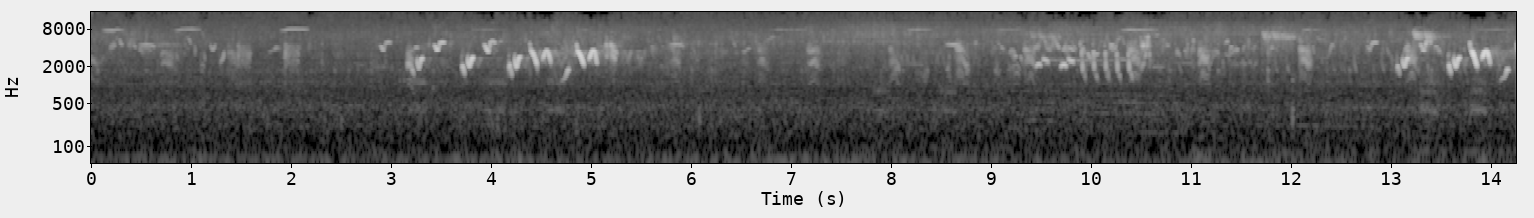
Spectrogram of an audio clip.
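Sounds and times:
common nightingale Luscinia megarhynchos singing: 0.0 - 14.2.

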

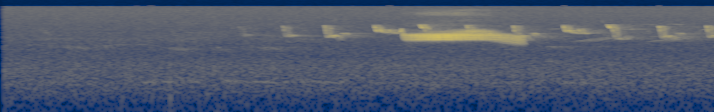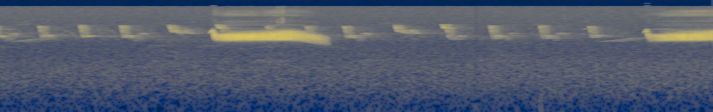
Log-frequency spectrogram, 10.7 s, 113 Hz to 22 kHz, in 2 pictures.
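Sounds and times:
Chloris chloris European greenfinch chirps and buzzy wheeze: 3.0 - 4.0, 6.9 - 7.9, 9.8 - 10.6.

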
